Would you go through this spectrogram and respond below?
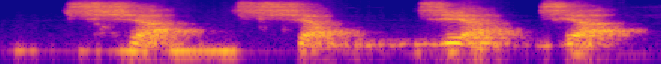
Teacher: This would be ch and j, so ch and j, because it starts like a stop consonant, and then becomes a fricative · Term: affricates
